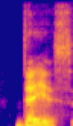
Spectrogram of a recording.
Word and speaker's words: dais: a circular days dice how do you pronounce that again d-a-i-s day is isn't it it's a day is i think let's look that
